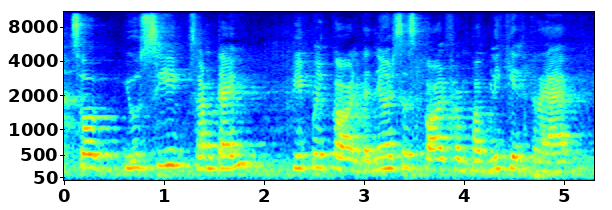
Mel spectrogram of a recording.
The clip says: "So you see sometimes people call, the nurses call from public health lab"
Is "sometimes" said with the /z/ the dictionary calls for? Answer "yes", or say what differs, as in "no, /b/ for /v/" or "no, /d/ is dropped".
no, /z/ is dropped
